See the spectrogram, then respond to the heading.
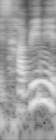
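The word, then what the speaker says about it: Savigny: 에 자 비니 이 독일 언론은 발음으로는 자비 닌데 영국 치기 예 발음으로 사빈 입니다 그래서 이제 0 혹시 우리가 이미 사비니 사비니 라고 많이 하니까요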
